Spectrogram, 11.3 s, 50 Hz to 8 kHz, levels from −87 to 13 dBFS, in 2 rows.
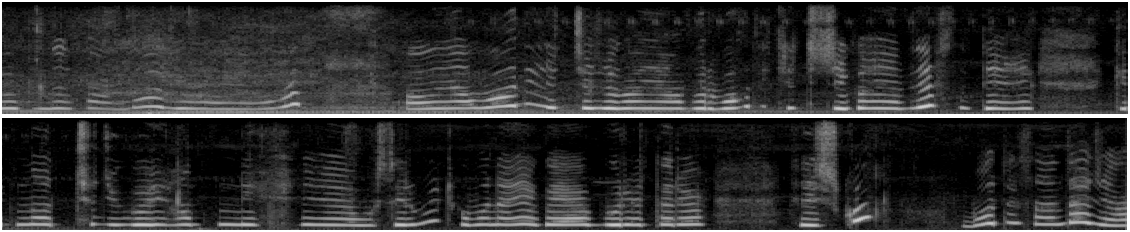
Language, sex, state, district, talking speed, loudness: Hindi, female, Chhattisgarh, Balrampur, 245 wpm, -23 LUFS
